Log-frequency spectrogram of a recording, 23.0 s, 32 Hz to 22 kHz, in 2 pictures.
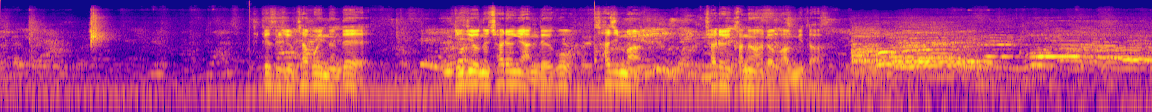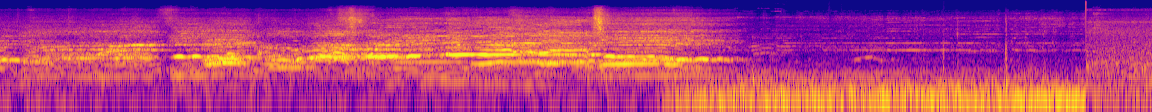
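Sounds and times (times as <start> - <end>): choir singing in harmony: 8.5 - 19.5
low rumble: 18.1 - 23.0.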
